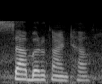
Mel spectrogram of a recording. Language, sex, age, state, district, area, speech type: Gujarati, female, 18-30, Gujarat, Anand, rural, spontaneous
